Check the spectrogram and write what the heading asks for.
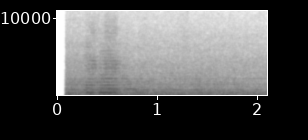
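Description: A vehicle horn gives a short toot about half a second in, sounding several tones at once, over steady outdoor traffic noise.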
